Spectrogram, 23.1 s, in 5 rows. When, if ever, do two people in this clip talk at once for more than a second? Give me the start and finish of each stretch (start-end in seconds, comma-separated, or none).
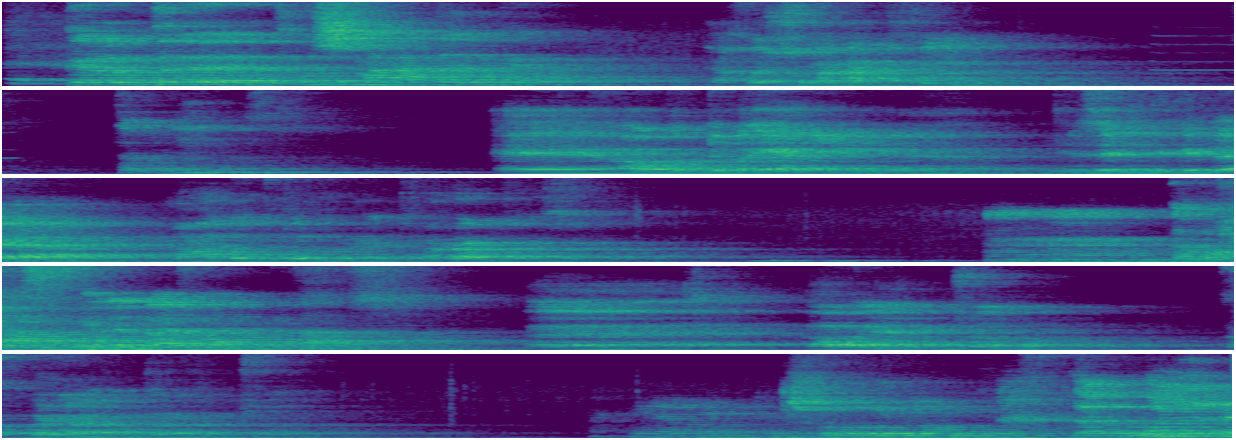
none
